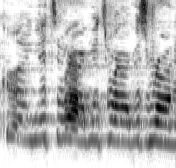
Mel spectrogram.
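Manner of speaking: high, mock-worried coworker voice. Coworkers phoning her about her leaving, high mock-worried voice. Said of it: "calling me like".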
